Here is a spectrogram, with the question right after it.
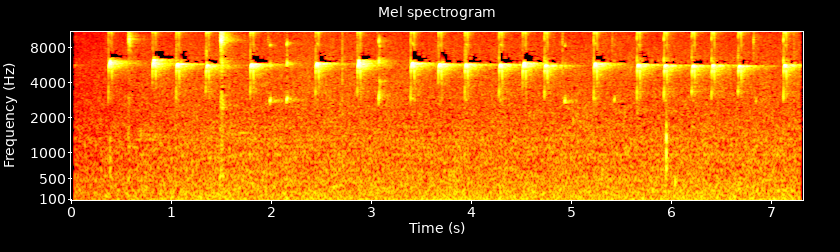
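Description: A chipmunk gives sharp, high chirps repeated steadily, about three each second.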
